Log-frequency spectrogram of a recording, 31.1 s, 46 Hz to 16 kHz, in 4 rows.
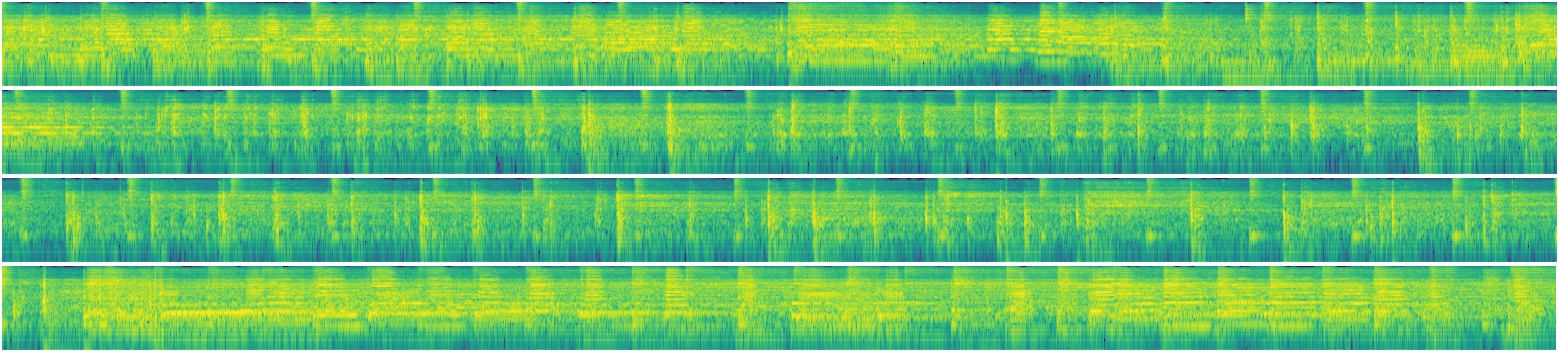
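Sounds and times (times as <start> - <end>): rapid percussive taps and clicks: 6.1 - 25.6.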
